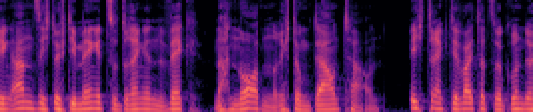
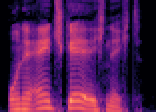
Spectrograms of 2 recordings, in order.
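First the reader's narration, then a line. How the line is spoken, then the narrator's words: Plain. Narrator (German): sagte ich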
